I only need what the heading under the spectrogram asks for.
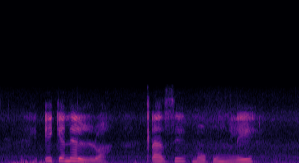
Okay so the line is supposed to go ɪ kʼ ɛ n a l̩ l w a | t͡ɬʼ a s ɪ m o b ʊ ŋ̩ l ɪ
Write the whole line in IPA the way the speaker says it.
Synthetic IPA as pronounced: ɪ kʼ ɛ n ɛ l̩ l w a | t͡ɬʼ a s ɪ m o b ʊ ŋ̩ l ɪ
